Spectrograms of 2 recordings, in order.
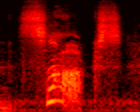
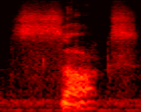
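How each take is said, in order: First: High, whispered pained whine; whiny groan. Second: High whispered whimper, softer; softer whiny groan. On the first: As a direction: whine it like it physically hurts. Pained sports fan groan. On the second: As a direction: let it fade into a whimper. Repeats lament softer. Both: Real, not acted.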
